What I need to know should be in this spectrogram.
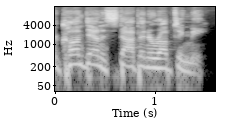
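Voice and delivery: normal talking voice

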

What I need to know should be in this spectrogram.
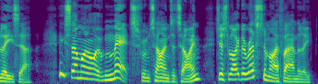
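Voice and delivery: a lightly voiced bitter drunk man, sneering; David, bitter. A narrator's reading. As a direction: contempt leaking through a tired drawl. David bitter about family.

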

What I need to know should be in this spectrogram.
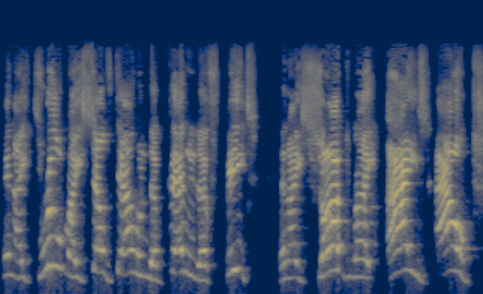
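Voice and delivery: high, wailing narration; overwrought grief. Acted. Storyteller recalling sobbing at his mother's feet, anguished.

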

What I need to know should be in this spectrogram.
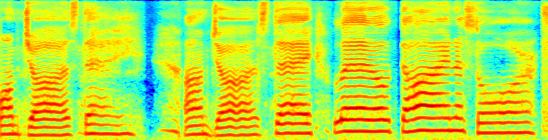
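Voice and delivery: slow, low, drawn-out longing; sad lament. Acted. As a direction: stretch each word like a lonely wish. Dino's lonely lament, long held.

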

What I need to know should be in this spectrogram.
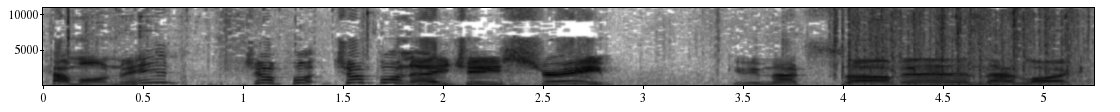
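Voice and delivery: high, loud, punchy yelling; hollering at a mate. Acted. Streamer acts ringing a friend to join stream, hollering. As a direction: shout down the phone to rope a friend in. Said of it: "just be like".

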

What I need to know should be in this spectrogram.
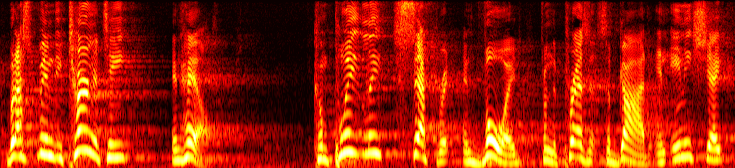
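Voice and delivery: loud, high, driving pulpit voice; full-force preaching. Acted. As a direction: preach it hard to the whole room.

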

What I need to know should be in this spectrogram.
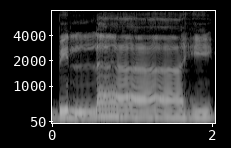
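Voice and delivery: drawn-out melodic tajweed chant; slow tilawah voice, held vowels; slow Quran recitation. Shown as a demonstration. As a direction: recite each syllable long and sung. Teacher recites the word.

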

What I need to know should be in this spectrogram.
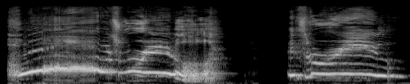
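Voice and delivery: shouting with joy, pitch jumping high; excited shout. Retold or imitated. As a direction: yell it like you just found it. Excited discovery of the show.

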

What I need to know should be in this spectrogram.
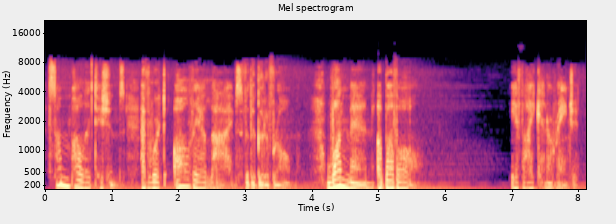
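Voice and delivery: high, half-whispered urging; conspiring princess. Acted. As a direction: offer the secret meeting. Narrator voices Lucilla.

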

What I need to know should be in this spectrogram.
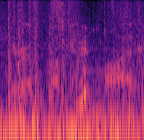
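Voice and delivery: loud insult shouted; raging gamer. Real, not acted. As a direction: spit the insult loudly. Trash talk in a video game.

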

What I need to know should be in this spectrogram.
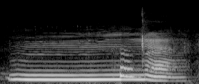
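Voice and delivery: loud smacking kiss; long mwah kiss sound. Real, not acted.

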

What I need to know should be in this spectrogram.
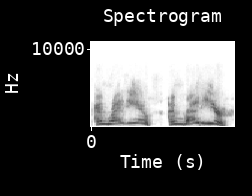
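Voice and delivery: high-pitched mock call for the ball; imitating an eager player. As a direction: lightly act out a player wanting a pass. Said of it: "He was like".

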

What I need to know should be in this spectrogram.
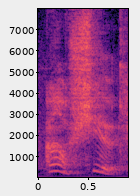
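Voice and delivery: ordinary talk, nothing marked

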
